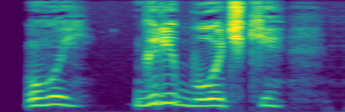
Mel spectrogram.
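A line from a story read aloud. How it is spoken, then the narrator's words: Girl's squeak. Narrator (Russian): пискнула девчонка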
